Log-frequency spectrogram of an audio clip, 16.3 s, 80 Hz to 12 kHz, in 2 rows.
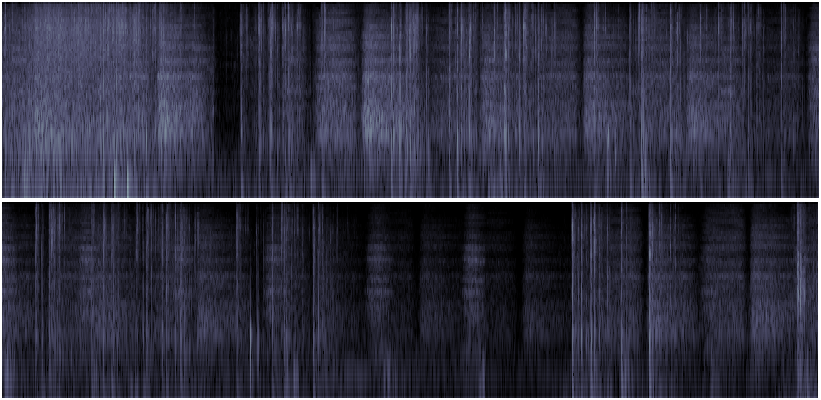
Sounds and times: scraping gravel and earth out of the way 0:00.0 - 0:11.5
cracking through a stone wall 0:00.0 - 0:11.6
heavy breathing 0:00.0 - 0:16.3
cracking through a stone wall 0:13.8 - 0:15.1
cracking through a stone wall 0:16.0 - 0:16.3

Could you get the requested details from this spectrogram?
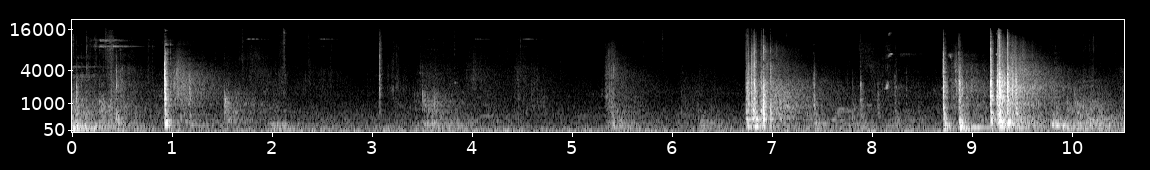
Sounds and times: sounds produced by people working 0:00.0 - 0:10.5

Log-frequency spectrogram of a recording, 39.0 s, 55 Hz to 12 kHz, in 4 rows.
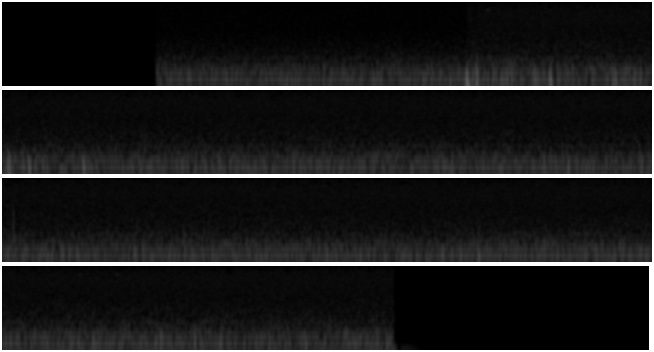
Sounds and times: Tape Hiss from Blank Tape 0:04.0 - 0:35.2

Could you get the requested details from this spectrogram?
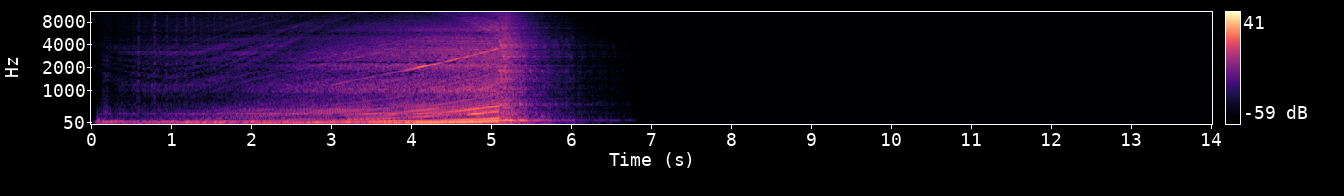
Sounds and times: start up sound for space ships 0:00.0 - 0:06.4

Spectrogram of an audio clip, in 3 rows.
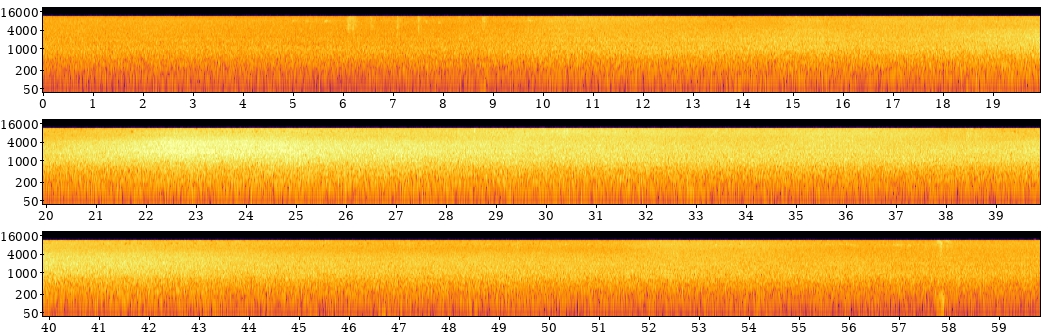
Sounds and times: wind in tall trees 0:00.0 - 0:59.8
very close bumblebee fly-by 0:57.6 - 0:58.4

